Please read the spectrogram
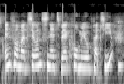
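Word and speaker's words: Informationsnetzwerk Homöopathie: And that is, of course, Information Netzwerk Homeopathy. Can you help me out with that pronunciation, please? – Yeah, so in German, it's Informationsnetzwerk Homeopathie. – Oh, it sounds much better.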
